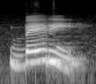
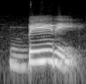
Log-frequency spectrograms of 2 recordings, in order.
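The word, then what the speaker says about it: bury: बी यु आर वाय बट it pronounce बेरी नॉट बरी ऑर ब्युरी it pronounce बेरी ही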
